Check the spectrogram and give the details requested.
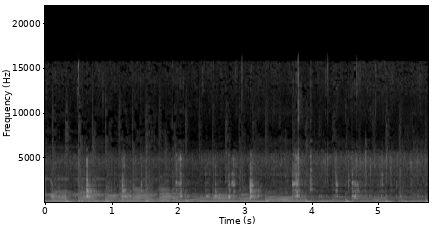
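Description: Cashews and raisins frying in ghee in a nonstick pan, with a sizzle and the irregular scrapes and clicks of a spatula stirring them. Background music with held notes and a steady bass plays underneath.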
